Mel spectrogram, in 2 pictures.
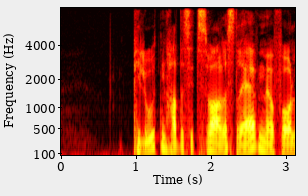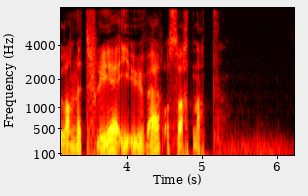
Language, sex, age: Norwegian, male, 22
